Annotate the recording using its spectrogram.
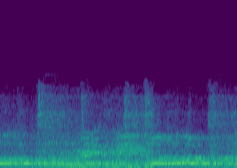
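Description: A young girl singing live into a handheld microphone over pop accompaniment, holding one long note.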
